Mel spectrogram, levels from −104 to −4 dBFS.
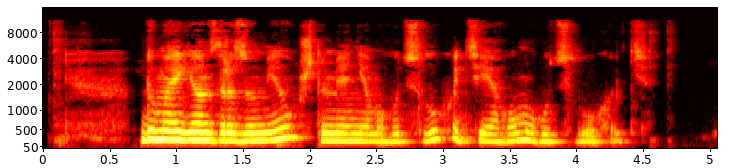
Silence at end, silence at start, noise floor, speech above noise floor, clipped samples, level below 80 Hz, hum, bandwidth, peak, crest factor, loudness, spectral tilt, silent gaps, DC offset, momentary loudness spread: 0.55 s; 0.75 s; -52 dBFS; 30 dB; under 0.1%; -68 dBFS; none; 11 kHz; -6 dBFS; 18 dB; -22 LUFS; -7 dB/octave; none; under 0.1%; 18 LU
